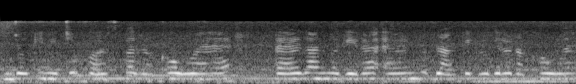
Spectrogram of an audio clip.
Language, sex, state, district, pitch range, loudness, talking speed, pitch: Hindi, female, Chhattisgarh, Raipur, 245-260 Hz, -14 LUFS, 165 wpm, 255 Hz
